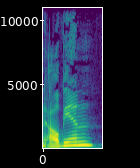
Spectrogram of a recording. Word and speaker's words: Albion: Baby Shambles formed in 2005, and then they had two albums down in, how do you pronounce it, Albion? – Sounds good.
